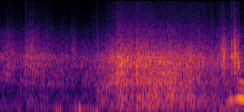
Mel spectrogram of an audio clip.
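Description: Two buckets of ice water dumped over two people's heads, a heavy rush of water and ice splashing down onto a wooden deck, building to its loudest about a second in.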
